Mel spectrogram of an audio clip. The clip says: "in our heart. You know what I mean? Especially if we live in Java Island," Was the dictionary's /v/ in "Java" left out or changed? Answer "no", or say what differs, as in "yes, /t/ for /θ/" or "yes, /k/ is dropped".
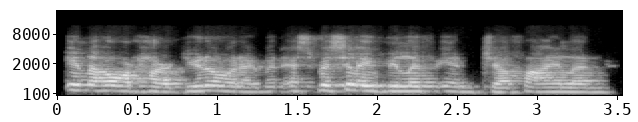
yes, /f/ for /v/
